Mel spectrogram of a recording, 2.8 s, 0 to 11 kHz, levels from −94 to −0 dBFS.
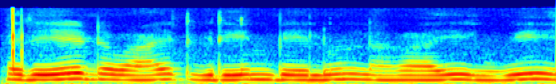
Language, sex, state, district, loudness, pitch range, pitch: Hindi, female, Jharkhand, Palamu, -16 LUFS, 185-200 Hz, 195 Hz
